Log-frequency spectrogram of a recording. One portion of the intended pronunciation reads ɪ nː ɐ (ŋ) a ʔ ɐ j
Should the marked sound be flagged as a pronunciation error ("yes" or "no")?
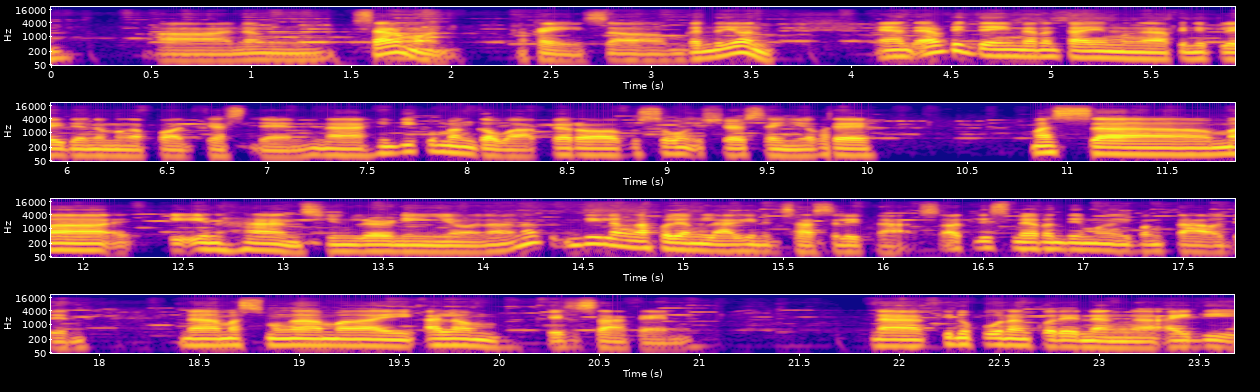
no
